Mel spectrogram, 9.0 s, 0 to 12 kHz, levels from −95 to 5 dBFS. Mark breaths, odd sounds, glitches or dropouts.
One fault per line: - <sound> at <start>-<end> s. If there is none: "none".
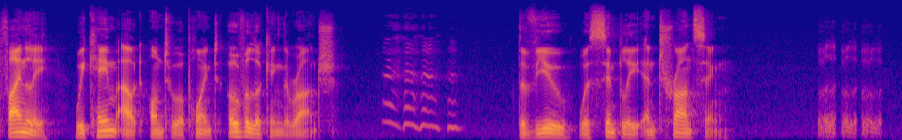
- laugh at 3.8-4.7 s
- laugh at 8.2-8.8 s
